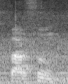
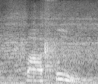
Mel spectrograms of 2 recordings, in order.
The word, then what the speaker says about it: parfum: Yes, parfum. The nasal sound is on the last syllable, while the vowel on the fourth syllable is pronounced with a short and sharp intonation.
